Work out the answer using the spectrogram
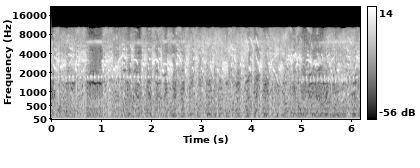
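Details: A dense chorus of White-fronted bee-eaters at Pete's Pond in Botswana, dated 10/9/07. Rapid overlapping chirps and squeaky twitters fill the whole clip, with a pulsing insect trill underneath at the start and end.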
